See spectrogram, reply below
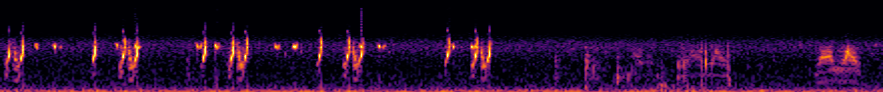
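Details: Male common quail calling, short clipped notes bunched in quick groups of two to three, repeated at brief intervals, then fainter scattered notes and a soft trailing sound near the end over a low background rumble.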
